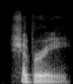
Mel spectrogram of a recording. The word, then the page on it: shivaree: American English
